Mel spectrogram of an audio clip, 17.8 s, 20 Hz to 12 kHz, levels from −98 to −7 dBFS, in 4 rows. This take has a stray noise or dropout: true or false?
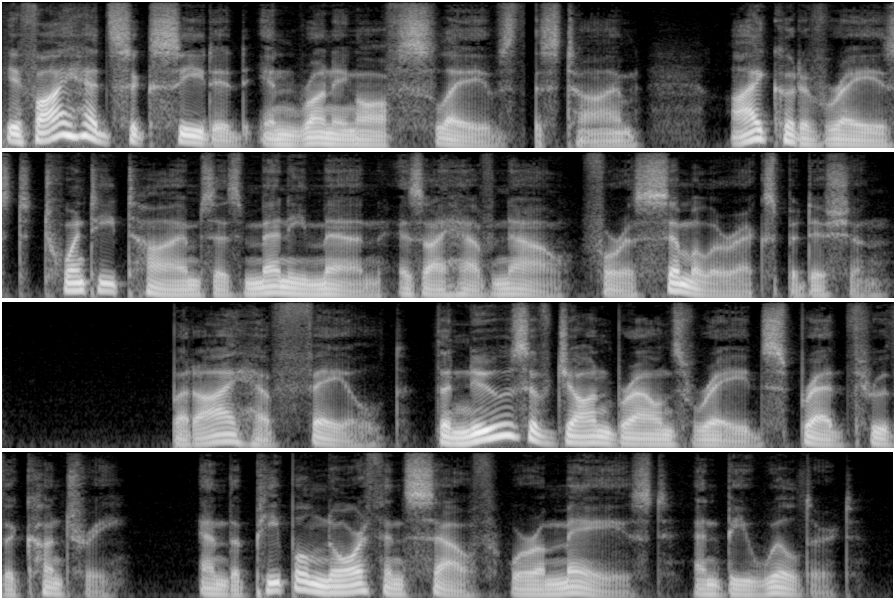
true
